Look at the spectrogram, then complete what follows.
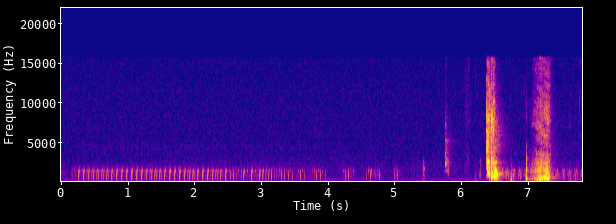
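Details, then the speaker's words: Somnix iNAP intermittent negative air pressure oral device, an obstructive sleep apnea treatment, switched on while worn. A quiet buzzing pump hum slows into separate pulses, then handling clicks, as it suctions the mouth closed and pulls the soft palate, uvula and tongue forward. "i turn it on and i have to assist it in suctioning my mouth closed what it's going to do it's going to pull all my soft tissue so my soft palate my uvula in my tongue it's going to pull all of that forward as it sucks the air out of my mouth basically vacuum sealing it"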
